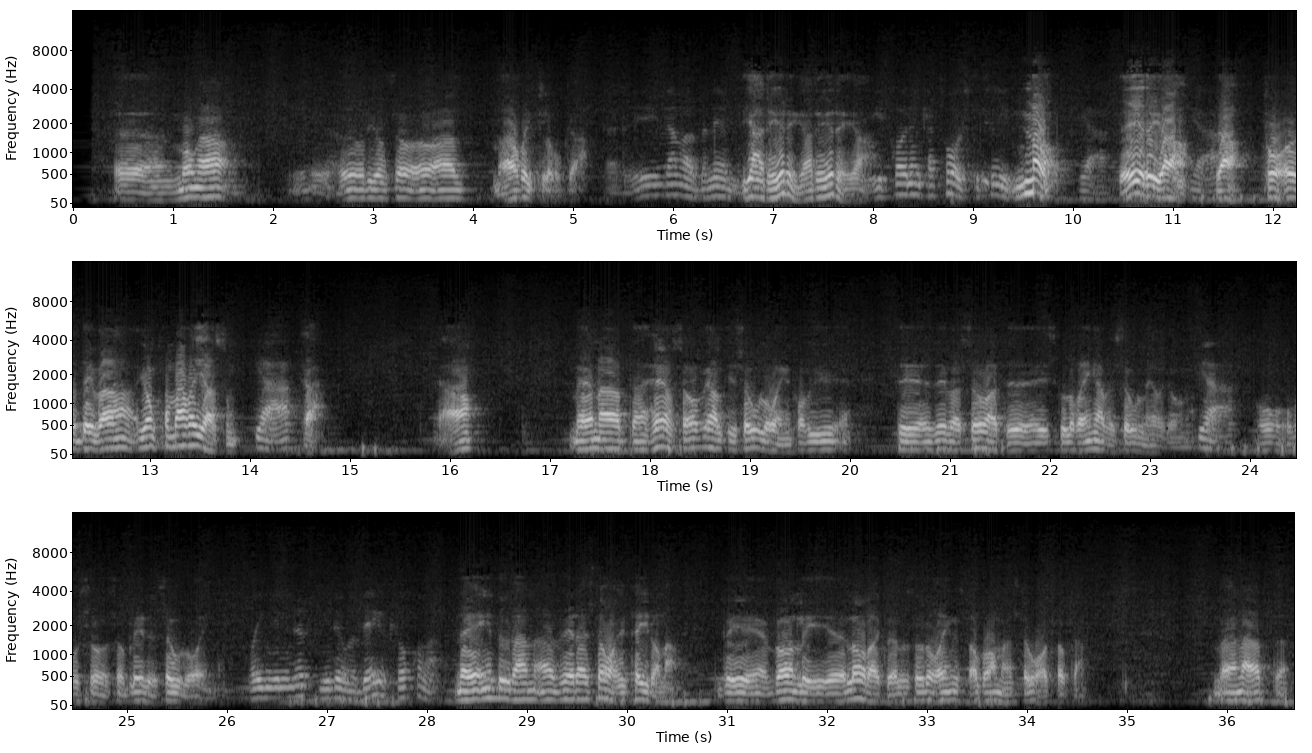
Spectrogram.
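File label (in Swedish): Munka-Ljungby Skåne, dialekter svenska sagor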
